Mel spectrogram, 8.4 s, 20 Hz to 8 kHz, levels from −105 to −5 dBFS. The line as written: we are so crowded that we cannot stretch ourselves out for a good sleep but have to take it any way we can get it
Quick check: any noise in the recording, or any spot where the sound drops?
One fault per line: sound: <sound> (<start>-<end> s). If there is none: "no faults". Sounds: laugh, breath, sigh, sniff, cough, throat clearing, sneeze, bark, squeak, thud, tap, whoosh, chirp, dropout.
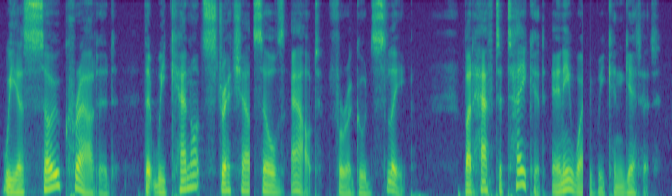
sound: dropout (3.1-3.2 s)
sound: dropout (7.3-7.4 s)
